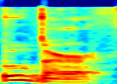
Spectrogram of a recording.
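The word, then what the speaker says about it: Über: I just want to show you that Uber is spelt O-O-B-E-R pronounced, which I thought was kind of funny. Alright, so anyways, it says Uber, from the German meaning superior, above the norm, or the ultimate.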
